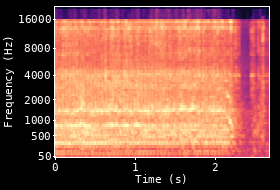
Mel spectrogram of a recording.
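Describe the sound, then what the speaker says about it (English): A sewing machine stitches quilt fabric pieces together with a quarter-inch seam, giving a steady, close, fast-whirring mechanical hum that stops abruptly near the end. "I'll fold it over and then sew these together using 1/4 of an inch seam allowance."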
